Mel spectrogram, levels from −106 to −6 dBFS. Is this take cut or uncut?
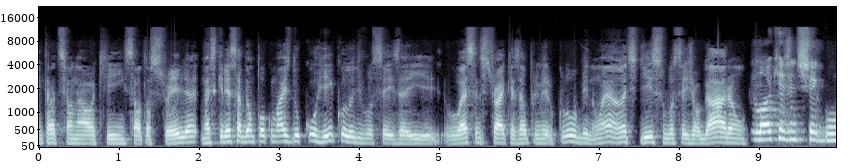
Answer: uncut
